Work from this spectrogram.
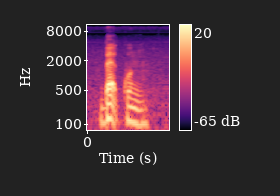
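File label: "Becwëng", San Lucas Quiaviní Zapotec; It's a dog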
